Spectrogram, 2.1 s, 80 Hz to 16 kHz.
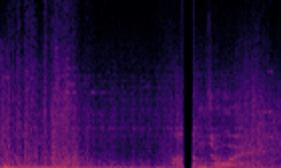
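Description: Warship main batteries in Battlefleet Gothic Armada 2 boom in a loud, heavy barrage that fills the moment, with a brief dropout before rumbling resumes and a voice briefly heard.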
